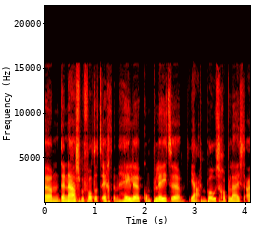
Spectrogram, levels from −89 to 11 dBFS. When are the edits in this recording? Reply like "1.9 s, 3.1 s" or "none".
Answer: 3.1 s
